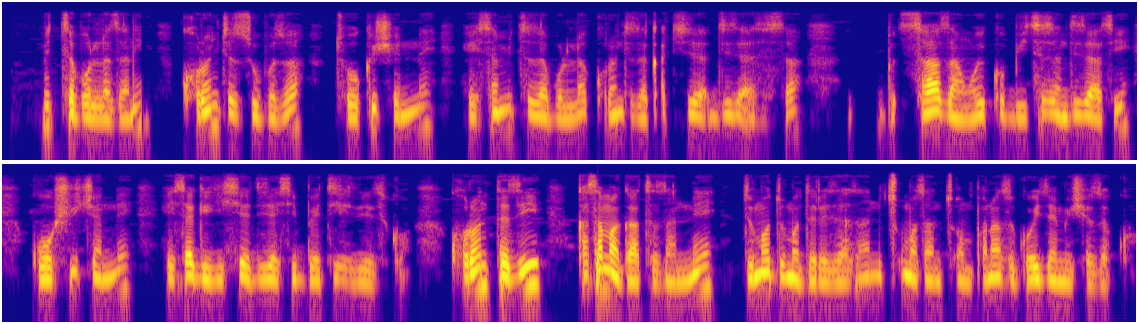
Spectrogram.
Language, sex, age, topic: Gamo, male, 25-35, government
